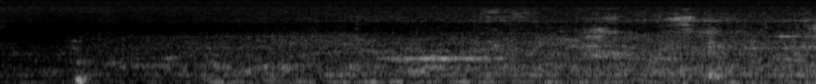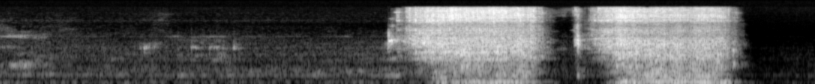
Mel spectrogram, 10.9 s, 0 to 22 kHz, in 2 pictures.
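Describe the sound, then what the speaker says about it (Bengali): A sewing machine stitches the 1-inch hem of a palazzo trouser leg, running in two loud bursts near the end, each a couple of seconds long with a brief pause between, after a quiet stretch of faint room noise. "তারপর এটা 1 ইঞ্চি পরিমাণে সেলাই প্লাস রেখে এটা সেলাই দিয়ে নেব"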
